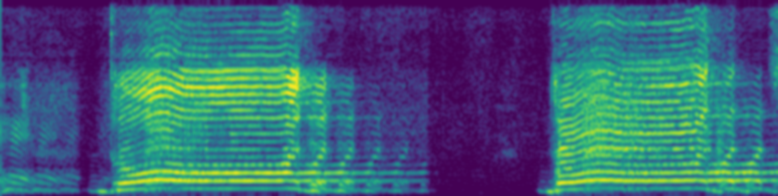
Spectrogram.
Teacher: ضاد یہ بھی پر اور موٹا پڑھے جانے والا حروف ہے. ضاد، ضاد زبان کا ہافا کروٹ جب دائیں یا بائیں جانب اوپر والی 5 داروں سے ملے تو یہ حروف ادا ہوتا ہے. دائیں یا بائیں دونوں طرف، یا اندر آ گیا، ایک دائیں بھی لگ سکتا ہے بائیں بھی لگ سکتا ہے.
